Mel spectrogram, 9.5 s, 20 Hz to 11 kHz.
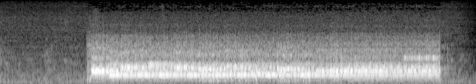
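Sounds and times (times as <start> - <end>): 
train station departure melody: 1.8 - 8.8.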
